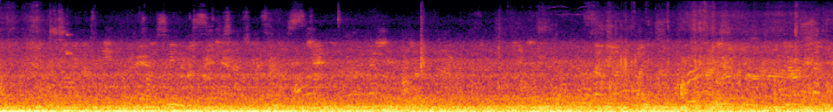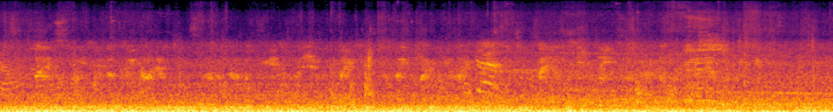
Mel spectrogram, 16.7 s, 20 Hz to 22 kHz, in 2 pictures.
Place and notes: from Yuyuan Garden station to Laoximen station, Binaural recording, Zoom H6+ Soundman OKM II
